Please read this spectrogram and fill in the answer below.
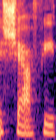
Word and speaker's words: Shafie: Connect with her on LinkedIn or Instagram at Sheeta Shaffi to learn more. Sheeta is spelled Shideh, and Shaffi is spelled Shafie.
